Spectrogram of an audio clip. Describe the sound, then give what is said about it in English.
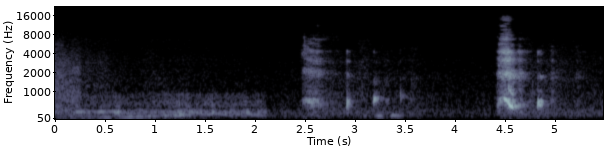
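Soft snoring from a woman: a low rumbling drawn-out breath, then a few short snorty huffs and sniffs. It is fairly quiet, with no one talking. “She always snores at just the right time.”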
